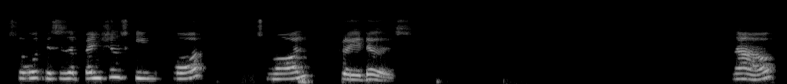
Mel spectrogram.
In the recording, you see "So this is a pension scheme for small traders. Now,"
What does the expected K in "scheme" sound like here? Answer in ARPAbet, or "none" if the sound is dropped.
K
